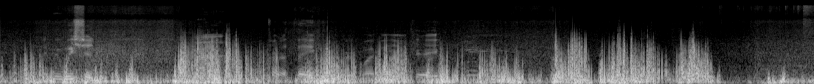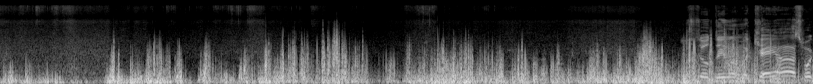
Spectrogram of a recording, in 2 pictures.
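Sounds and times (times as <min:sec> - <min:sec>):
strong outdoor wind gusting into microphone: 0:00.0 - 0:16.2
speech: 0:00.7 - 0:01.6, 0:02.8 - 0:04.8, 0:15.4 - 0:16.2.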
